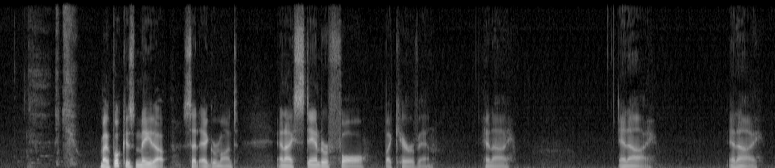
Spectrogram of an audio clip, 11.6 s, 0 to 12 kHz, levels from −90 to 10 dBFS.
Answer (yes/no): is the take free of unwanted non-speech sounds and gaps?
no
